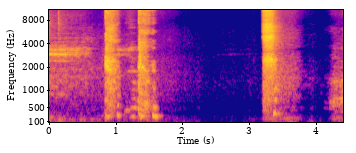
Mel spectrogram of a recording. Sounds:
Sneeze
